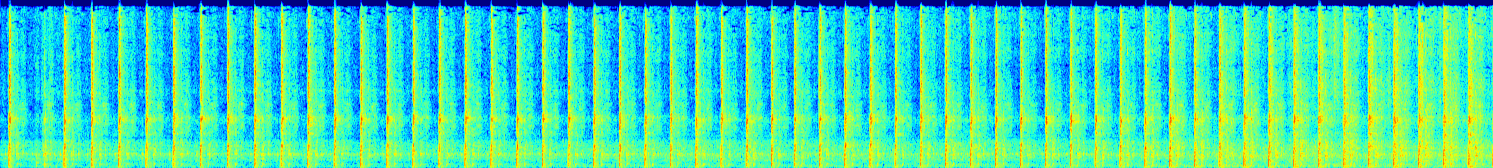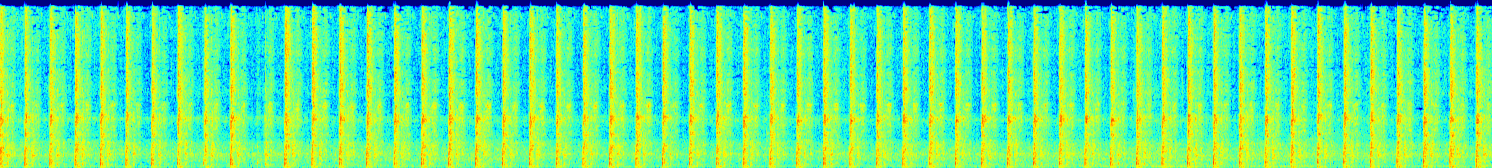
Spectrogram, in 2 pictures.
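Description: Lister A single-cylinder stationary engine running steadily, driving the generator that powers the lights. Its exhaust gives a sharp, even beat about five times a second.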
